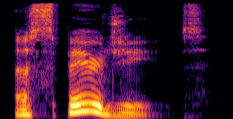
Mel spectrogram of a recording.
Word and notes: asperges: British English

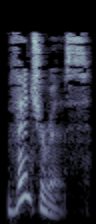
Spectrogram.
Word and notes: venturous: British English

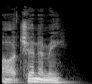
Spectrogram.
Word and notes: arch enemy: British English

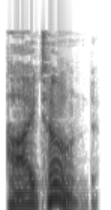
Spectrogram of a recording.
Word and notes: high-toned: British English

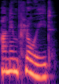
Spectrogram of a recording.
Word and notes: unemployed: British English

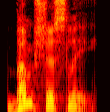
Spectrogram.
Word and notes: bumptiously: British English

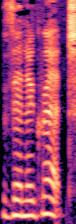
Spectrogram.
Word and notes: vinaigrette: American English

